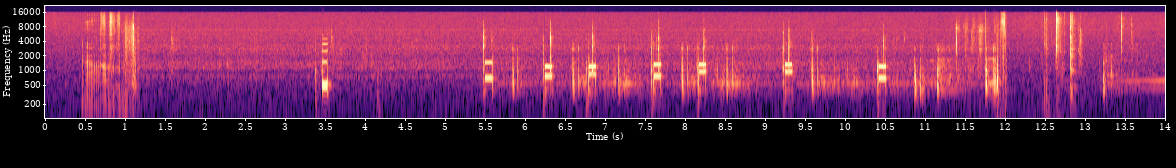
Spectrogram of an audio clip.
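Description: Touch-tone (DTMF) dialing on a corded desk telephone's keypad in speakerphone mode: a single short beep, then a run of about eight short two-tone key beeps at irregular spacing as a number is keyed in, with a few clicks near the end.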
